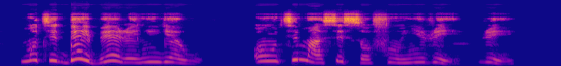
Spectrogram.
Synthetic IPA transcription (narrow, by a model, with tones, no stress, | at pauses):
mo˧ti˧ɡ͡be˦i˦˨bi˨˦ɛ˦˨ɾe˧j̃ĩ˦jɛ˦˨wo˨ | o˧hũ˧ti˦mãː˦si˦˨sɔ˧fũ˦o˧j̃ĩ˦ɾe˦˨ | ɾe˦˨˦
